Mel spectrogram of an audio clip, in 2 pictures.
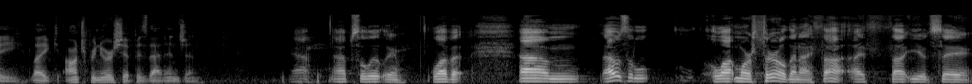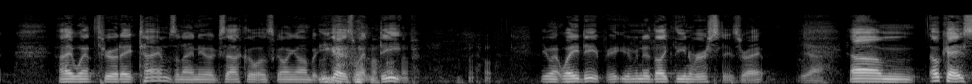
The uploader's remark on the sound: Audience Q&A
